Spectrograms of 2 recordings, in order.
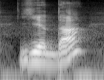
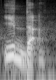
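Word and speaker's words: еда: correct way of saying food in Russian is ya da in everyday speech Russian say EDA now the letter A as we said is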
